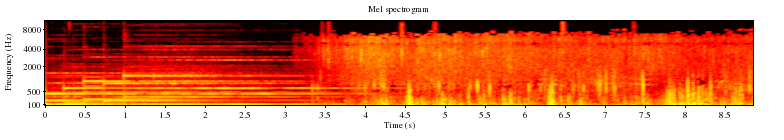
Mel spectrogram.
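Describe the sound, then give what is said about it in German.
A few seconds of sustained tones give way to a dense, steady roar of heavy rain in the Emsland, northern Germany, after days of rain at about 15 °C, with water gushing and splashing as even the strongest rain gutters overflow. “Dort regnet es seit Tagen schon so viel, dass selbst die stärksten Regenrinnen überlaufen bei Temperaturen um die 15 Grad.”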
